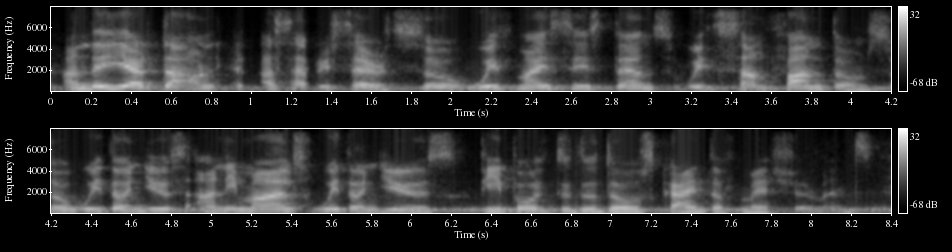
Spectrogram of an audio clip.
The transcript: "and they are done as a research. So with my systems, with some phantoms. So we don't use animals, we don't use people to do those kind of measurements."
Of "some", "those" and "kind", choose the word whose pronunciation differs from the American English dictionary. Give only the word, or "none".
those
